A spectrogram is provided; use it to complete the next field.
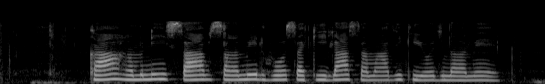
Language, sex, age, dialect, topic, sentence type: Magahi, female, 31-35, Western, banking, question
